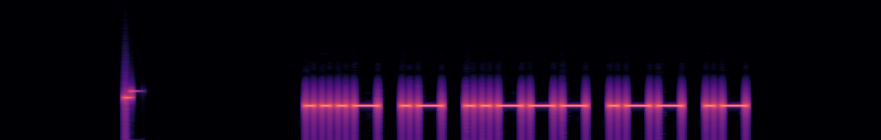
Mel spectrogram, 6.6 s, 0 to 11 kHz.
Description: Morse code, heard as a keyed tone, about 20 wpm, 700 Hz. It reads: VA2WA
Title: Call Signs Repeated 3x - 20wpm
